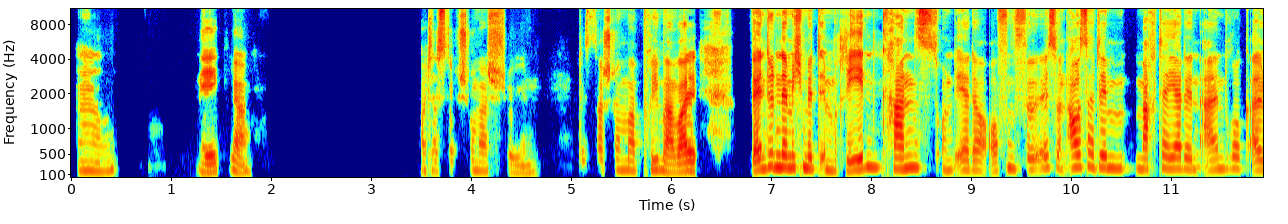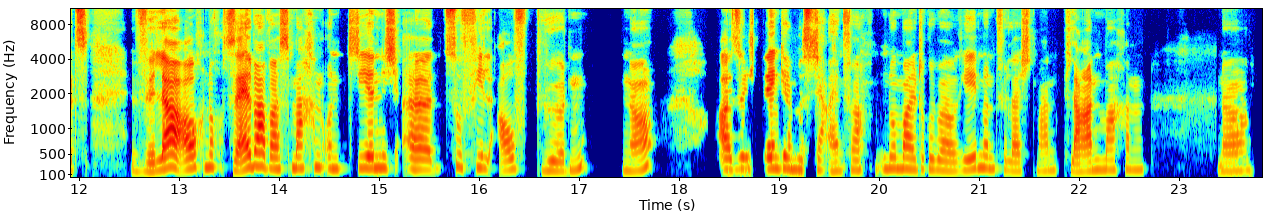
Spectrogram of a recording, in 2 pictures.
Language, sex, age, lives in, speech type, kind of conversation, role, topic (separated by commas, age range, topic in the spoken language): German, female, 55-59, United States, conversation, advice, advisor, Wie beeinträchtigt die Pflege eines älteren Familienmitglieds deine eigene Lebensgestaltung?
